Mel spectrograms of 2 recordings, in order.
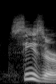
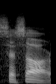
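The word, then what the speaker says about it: César: Um he was at the Ces- uh the Cesar Awards, we would say in English. I believe in French it's Cesar, right, Devon?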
